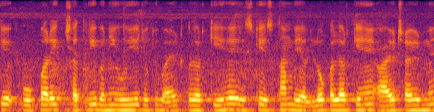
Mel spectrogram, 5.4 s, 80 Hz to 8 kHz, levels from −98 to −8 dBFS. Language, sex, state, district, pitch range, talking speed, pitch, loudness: Hindi, male, Uttar Pradesh, Jalaun, 135-145 Hz, 255 wpm, 140 Hz, -17 LUFS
